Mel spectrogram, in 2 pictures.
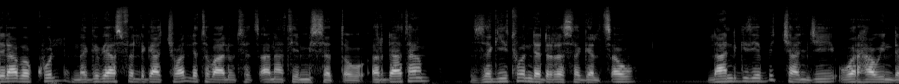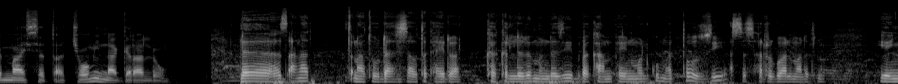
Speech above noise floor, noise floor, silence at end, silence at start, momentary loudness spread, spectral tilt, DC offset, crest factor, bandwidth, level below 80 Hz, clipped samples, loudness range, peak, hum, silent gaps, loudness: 39 dB; -70 dBFS; 0 s; 0 s; 11 LU; -4 dB/octave; under 0.1%; 18 dB; 15.5 kHz; -56 dBFS; under 0.1%; 3 LU; -12 dBFS; none; none; -31 LUFS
